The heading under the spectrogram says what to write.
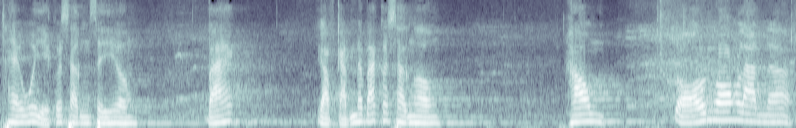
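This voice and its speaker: A man's voice: fairly high pitch, slow pace, pauses often, big-room sound, slight background noise. A man, a Buddhist monk giving a humorous, storytelling sermon.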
